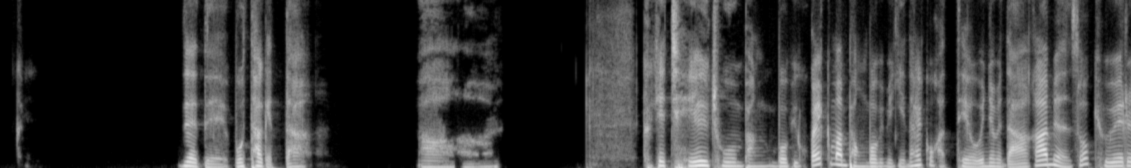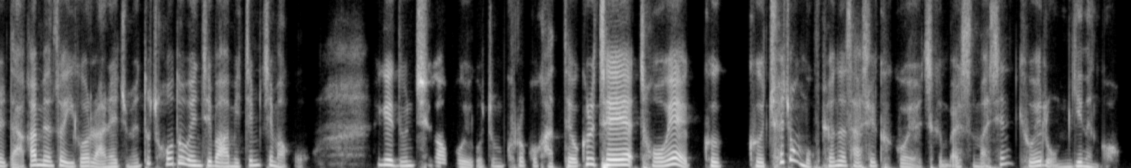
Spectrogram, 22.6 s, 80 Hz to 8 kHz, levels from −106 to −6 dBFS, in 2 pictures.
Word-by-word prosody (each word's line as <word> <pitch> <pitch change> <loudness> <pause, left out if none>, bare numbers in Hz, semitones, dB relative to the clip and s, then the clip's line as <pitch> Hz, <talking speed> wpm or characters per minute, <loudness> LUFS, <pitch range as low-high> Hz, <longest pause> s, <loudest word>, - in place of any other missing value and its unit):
근 - - -20 1.5
네네. 175 -8 0
못하겠다. 170 - 0 1.0
아. 145 -1 -6 2.0
그게 205 - +1
제일 205 +2 +5
좋은 185 -2 -1
방법이고 175 0 -4
깔끔한 250 +1 +4
방법이 170 -3 0
이긴 160 +2 -8
할 225 +4 +2
것 210 - -6
같아요. 165 -6 -5
왜냐하면 165 +2 -2
나가면서, 195 - +2
교회를 185 0 -1
나가면서 220 -2 +1
이거를 180 0 -1
안 140 +1 -3
해주면 160 +1 -5
또 300 - -5
저도 280 +3 -1
왠지 215 -5 +1
마음이 170 -3 0
찜찜하고 220 -1 -5 0.7
이게 240 -1 +4
눈치가 195 -1 +1
보이고 135 -5 -7
좀 175 -1 -11
그럴 195 - -8
것 180 - -11
같아요. 175 +2 -3
그리고 275 +7 +1
제 245 0 +9
저의 215 +8 +4
그 190 -3 -1 0.3
그 185 - 0
최종 380 - 0
목표는 205 +2 -2
사실 185 -1 -4
그거예요. 155 -6 -9
지금 - - -7
말씀하신 175 - -6
교회를 185 +1 -2
옮기는 155 0 -5
거. - - -14
185 Hz, 295 characters per minute, -22 LUFS, 165-215 Hz, 2.0 s, 제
